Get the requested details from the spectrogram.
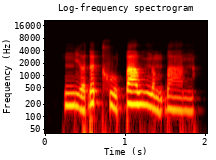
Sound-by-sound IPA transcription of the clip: ŋ i˧˩ ə̯ ɗ ə˦˥ t̚ x u˧˩ ɓ a˧ w ŋ ə˧˩ m ɓ a̤˨˩ ŋ

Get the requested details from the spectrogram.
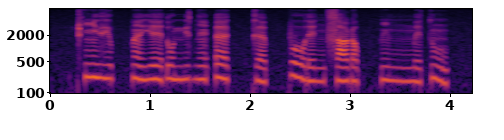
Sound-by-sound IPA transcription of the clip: ʈʰ ĩ vʲ o pː ɛ̃ j e ɗ o mʲ u d ɾ ẽ ʔ ɛ kː ɛ pː o ɾ e ŋ s a ɽ ʌ pː ĩ mː e t ũ

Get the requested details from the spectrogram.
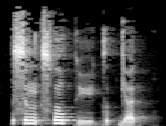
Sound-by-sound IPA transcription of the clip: s ʊ˥ ŋ t͡sʰ o˥ w k yː˨ k ʊ˧ k̚ j ɐ˨˥ t̚

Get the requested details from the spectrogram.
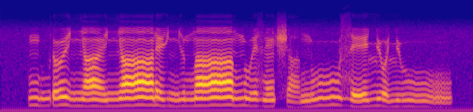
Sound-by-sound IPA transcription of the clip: n̪ ṳ ɾ ɵ ɪ̯ ɲ ãː ɪ̯ ɲ ãː ɾ e j ɲ ɨ n̪ ãː n̪ u ɪ̯ z ẽ ʃ a̤ n̪ uː z e lʲ o lʲ uː

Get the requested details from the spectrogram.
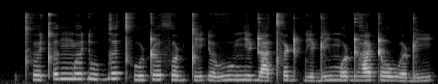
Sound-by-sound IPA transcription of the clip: t̪ʰ ɵ˨ tʼ ə˦ ŋ͡m ɵ˦ ɗ u˧ ɡ ə˦ t̪ʰ u˨ ʈ ɵ˦ θ o˧ ɖ t i˨˦ ɗ ɵ˨ v u˧ n̪ i˧ ɖ a˨ t̪ʰ ə˦ ɖ k͡p i˨ ɖ i˦ m o˦ ɖʱ a˦ ʈ o˧ w ɵ˨ ɖ i˨˦

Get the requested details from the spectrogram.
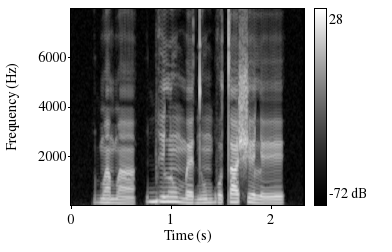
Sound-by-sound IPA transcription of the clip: b ã˧ b ã˨ | b i˦ l ũ˦˨ m ɛ˨ d ũ˨˦ b o˧ t a˦ ʃ e˦˨ l e˨˦

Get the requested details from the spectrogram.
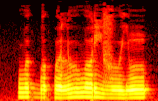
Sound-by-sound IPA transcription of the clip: w ʊ˦ ɡ͡b o˨ k͡p ʊ˨ l uː˦ w o˦ ɾ i˨ v uː˨ j ũ˦

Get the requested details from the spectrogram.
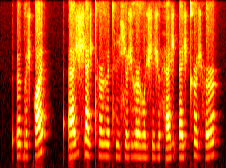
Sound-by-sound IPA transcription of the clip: ʔ ø ɡ ə˞ ʒ qʷ ɛ | ʔ æ ʒ ʃ æ ʒ tʰ ə˞ ɣ ø tʰ i ɕ ə˞ ʒ ɣ ə˞ ɣ o ʒ ʃ e ʒ ø h æ ʒ ʔ ɛ ʒ kʰ ə˞ ʒ h ə˞

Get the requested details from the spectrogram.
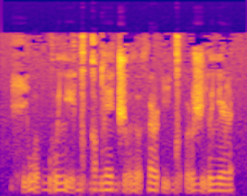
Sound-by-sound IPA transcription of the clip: h ḭ w o̰ ɡ͡b o̰ w lʲ ḛ ɡ ṵ ɡ ɒ ɡ l e ɡ ʒ o̰ ð o̰ θ ɒ ɭ ʔ ḭ ɡ o̰ ʔ o̰ ɭ ʒ ḭ ʊ̯ lʲ æ ɭ

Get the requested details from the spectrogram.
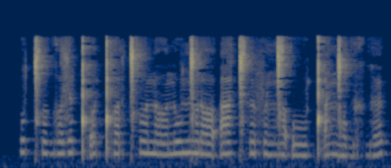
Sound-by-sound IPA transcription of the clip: u ǀʰ ɤ ɡ ɤ z ø ǃʼ ɤ ǃʰ ʌ ɾ ə ǀʰ ɤː n ɤː n uː ŋ͡ǀ ɤ ɾ ʌː ʔ aː ǀʰ ø f ɘ ŋ͡ǀ ʌ ʔ uː ǃʼ a ŋ͡ǀ o ɡ ə x ɡ ø

